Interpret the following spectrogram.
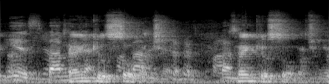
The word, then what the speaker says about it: Parmesan: And those who like eggplant would look, wow, eggplant Parmeshon. Did I pronounce correctly? Yes, Thank you so much. Parmesan.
